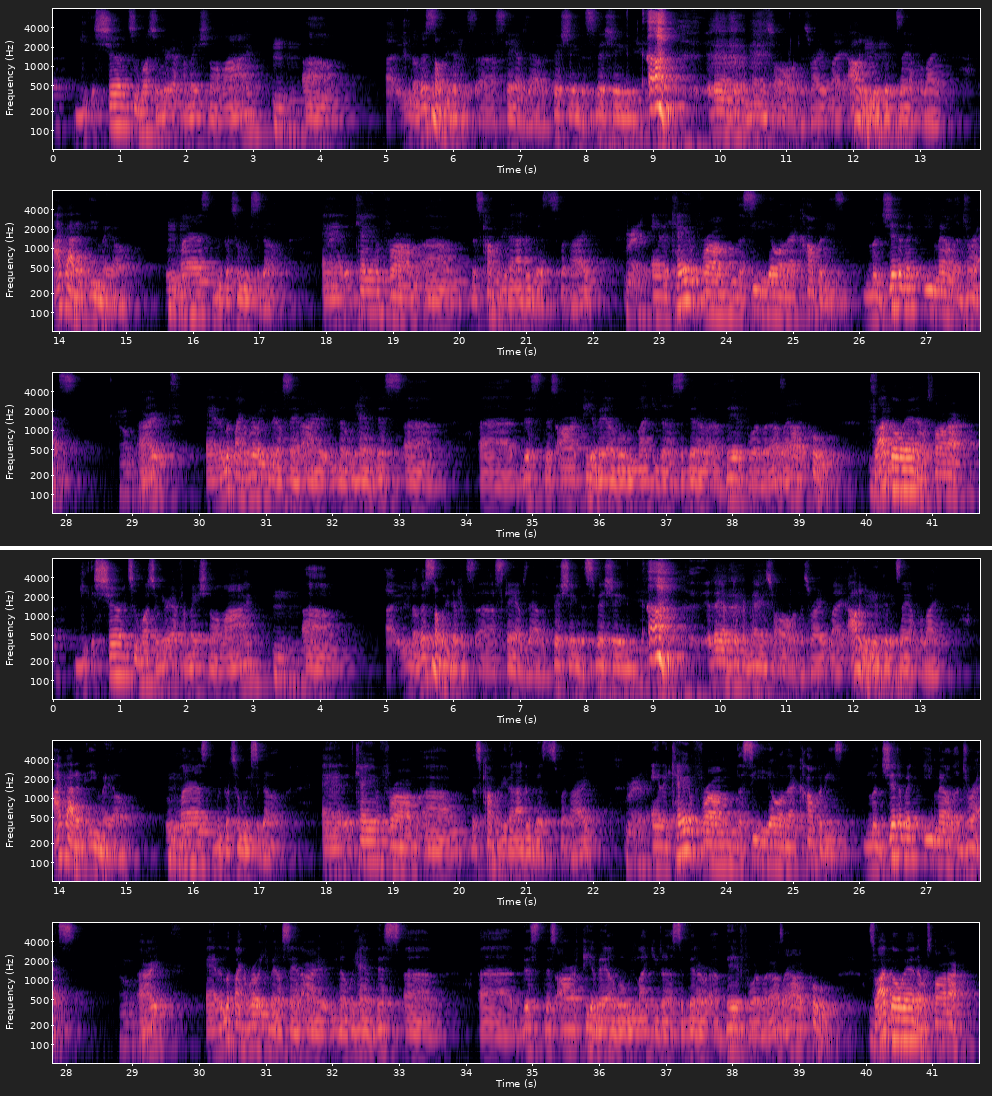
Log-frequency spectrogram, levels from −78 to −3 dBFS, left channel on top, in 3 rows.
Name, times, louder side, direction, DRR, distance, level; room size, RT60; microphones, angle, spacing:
voice 1, 0.3-3.0 3.7-4.3 5.0-8.7 9.5-13.3 13.9-15.0 15.6-17.3 17.9-22.0 22.9-25.7 26.1-28.1 29.1-29.4 30.1-33.6 34.2-39.4 40.1-41.4, right 1 dB, 40° right, 5 dB, 1.4 m, -31 dB
voice 2, 3.3-3.8 8.5-9.4 12.2-12.6 15.6-16.0 17.9-18.3 22.5-22.8 28.8-29.7 40.0-40.4, left 1 dB, 90° left, -1 dB, 2.9 m, -41 dB
sound 1, 5.2-5.3 5.7-5.8 7.7-10.8 11.2-11.3, left 2 dB, 40° left, 1.1 m, -29 dB
17.5 x 16.5 x 2.8 m, 1.1 s
head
